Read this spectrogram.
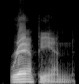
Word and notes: rampion: American English

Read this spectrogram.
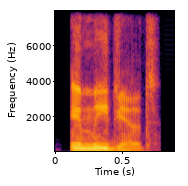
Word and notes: immediate: British English

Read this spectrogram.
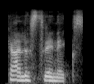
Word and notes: calisthenics: Indian

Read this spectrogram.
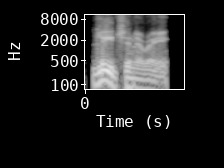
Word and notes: legionary: British English

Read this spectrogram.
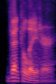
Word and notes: ventilator: American English

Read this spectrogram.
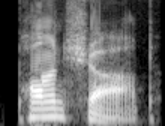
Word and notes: pawnshop: American English

